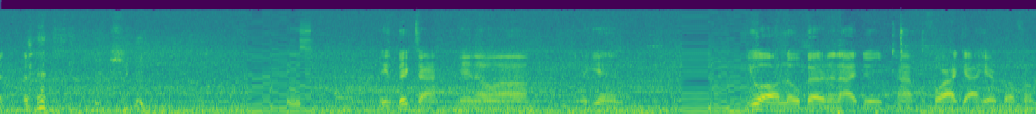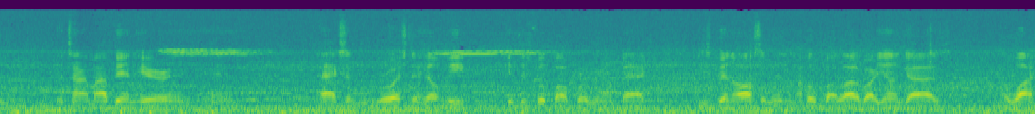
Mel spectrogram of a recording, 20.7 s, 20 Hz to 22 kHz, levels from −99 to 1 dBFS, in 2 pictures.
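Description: From 2.48 to 3.10 s and again from 6.82 to 7.45 s, the sound becomes a rigid, metallic buzz pinned near 94 Hz. This is robotic sound from repeated short buffers, likely a slice of about 10.7 ms looped while most incoming audio was skipped. Unlike dropouts, no silent gaps appear.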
